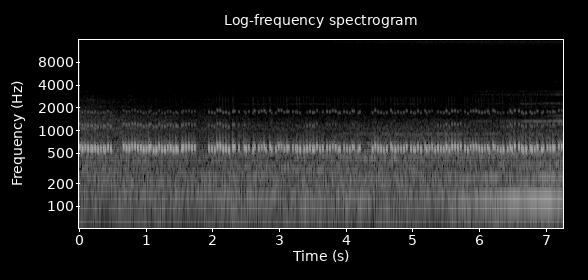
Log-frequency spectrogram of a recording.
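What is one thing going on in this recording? Rapid electronic blips chirp in a quick stream, with brief pauses.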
